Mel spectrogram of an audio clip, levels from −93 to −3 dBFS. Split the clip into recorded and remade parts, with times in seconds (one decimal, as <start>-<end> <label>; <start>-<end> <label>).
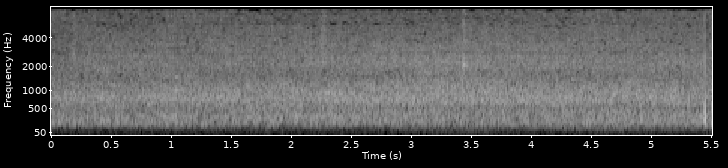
0.0-5.5 recorded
